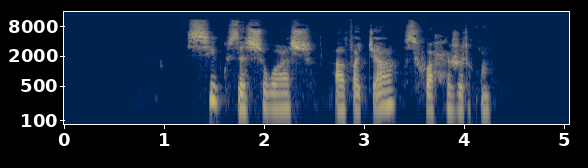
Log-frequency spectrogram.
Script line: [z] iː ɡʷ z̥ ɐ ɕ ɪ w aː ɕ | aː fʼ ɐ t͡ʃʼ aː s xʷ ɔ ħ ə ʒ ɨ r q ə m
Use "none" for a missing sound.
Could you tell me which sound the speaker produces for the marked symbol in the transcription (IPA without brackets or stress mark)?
s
